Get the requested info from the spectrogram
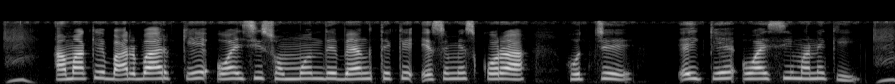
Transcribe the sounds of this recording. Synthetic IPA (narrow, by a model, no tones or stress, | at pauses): amakebaɾbaɾkeoajsisɔmbɔnd̪ʱebɛŋkt̪ʰekeʔesemeskɔɾa | hotːt͡ʃʰe | ejkeoajsimaneki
